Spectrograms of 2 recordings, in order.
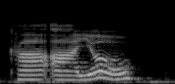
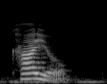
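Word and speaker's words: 가요: But because it would be pronounced kaayo, then we don't have any like necessity to add the extra a because we are already saying it. So we actually just say kayo for ease of pronunciation.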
